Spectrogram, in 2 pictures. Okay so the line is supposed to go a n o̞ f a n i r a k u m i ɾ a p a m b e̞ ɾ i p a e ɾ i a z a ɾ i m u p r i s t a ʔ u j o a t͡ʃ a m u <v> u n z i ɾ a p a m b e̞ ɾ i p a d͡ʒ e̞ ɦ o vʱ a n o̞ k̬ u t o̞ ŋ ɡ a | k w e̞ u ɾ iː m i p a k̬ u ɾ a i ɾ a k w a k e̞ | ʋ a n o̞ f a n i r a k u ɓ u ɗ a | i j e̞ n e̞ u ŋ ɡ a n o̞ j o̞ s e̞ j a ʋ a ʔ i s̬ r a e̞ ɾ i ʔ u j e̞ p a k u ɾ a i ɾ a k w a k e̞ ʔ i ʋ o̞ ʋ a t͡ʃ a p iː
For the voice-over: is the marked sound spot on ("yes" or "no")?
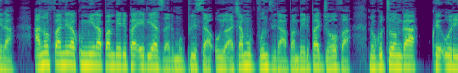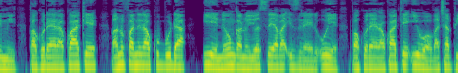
no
